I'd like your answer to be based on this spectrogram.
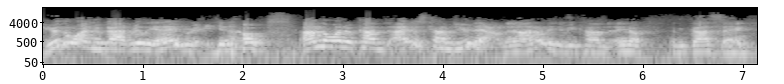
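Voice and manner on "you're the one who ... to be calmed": higher, louder indignant comeback; indignant protest. Acted. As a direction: protest hotly, pitched up at the start and easing off. Moses protests back to God.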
